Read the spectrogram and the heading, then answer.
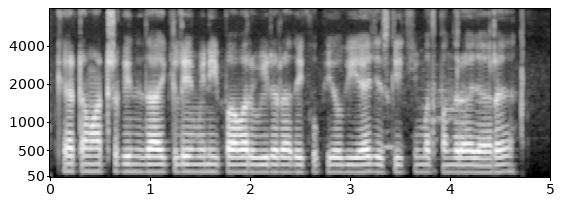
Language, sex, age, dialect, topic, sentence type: Hindi, male, 25-30, Awadhi Bundeli, agriculture, question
